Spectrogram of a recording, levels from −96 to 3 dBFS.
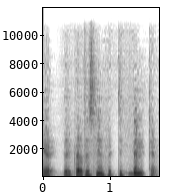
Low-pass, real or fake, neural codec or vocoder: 10.8 kHz; fake; codec, 44.1 kHz, 0.9 kbps, DAC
